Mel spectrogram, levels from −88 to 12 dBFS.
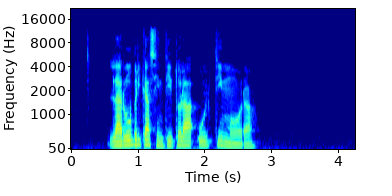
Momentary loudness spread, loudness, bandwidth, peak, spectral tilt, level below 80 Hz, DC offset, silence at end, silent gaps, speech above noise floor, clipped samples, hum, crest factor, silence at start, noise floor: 10 LU; -34 LUFS; 13 kHz; -16 dBFS; -6 dB/octave; -64 dBFS; under 0.1%; 1.5 s; none; 48 dB; under 0.1%; none; 20 dB; 0.6 s; -81 dBFS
